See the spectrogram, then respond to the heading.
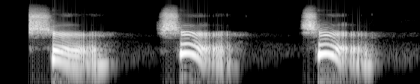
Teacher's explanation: even though it's spelled s r e but sure sure and don't make it too short like Americans they're not going to say it like sure sure it's got to be held out a little bit more you know we hold out our vows a little bit more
